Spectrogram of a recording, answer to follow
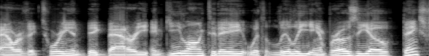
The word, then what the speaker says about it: Geelong: I think it's Geelong. I actually looked it up since I mispronounced it the first time, but as it states,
